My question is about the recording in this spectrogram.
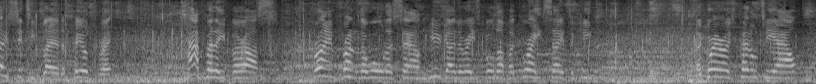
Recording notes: Live from world's greatest football stadium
